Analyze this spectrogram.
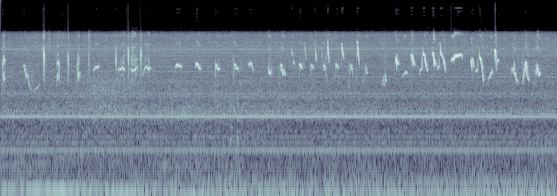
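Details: Chirping from a bird hidden in a bush, quick sharp whistled notes and short downward flicks delivered in irregular bursts, with a constant electrical-sounding hum and heavy low noise throughout.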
